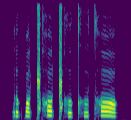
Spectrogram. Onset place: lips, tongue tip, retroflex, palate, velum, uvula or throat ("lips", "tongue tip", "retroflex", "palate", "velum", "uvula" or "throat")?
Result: tongue tip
